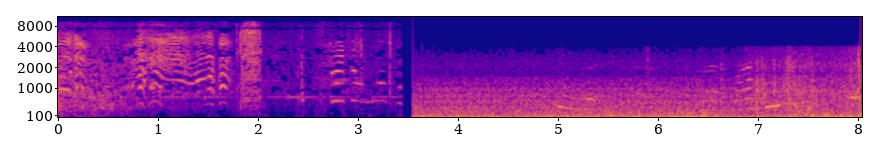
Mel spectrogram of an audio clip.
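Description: A voice with laughter-like sounds over light noise, then a sudden cut about three and a half seconds in to the steady low rumble of road and engine noise heard from inside a moving car.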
